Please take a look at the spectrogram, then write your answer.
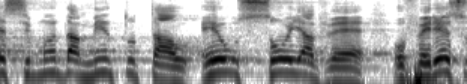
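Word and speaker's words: Yahweh: E a pronúncia mais próxima que se entende desse nome é Iahweh.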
